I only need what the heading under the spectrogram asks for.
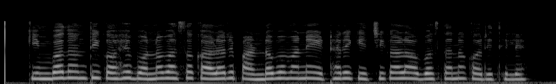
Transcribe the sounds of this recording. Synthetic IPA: kimbɔd̪ɔnt̪ikɔɦebɔnɔbasɔkaɭɔɾepaɳɖɔbɔmaneːʈʰaɾekit͡ʃʰikaɭɔːbɔst̪ʰanɔkɔɾit̪ʰile

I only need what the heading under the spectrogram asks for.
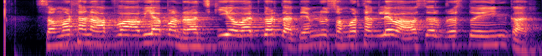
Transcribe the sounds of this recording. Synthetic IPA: səməɾt̪ʰənapʋaːʋjapəɳɾad͡ʒkijəʋat̪kəɾt̪at̪emnũsəməɾt̪ʰənleʋaəsəɾbɾəst̪oeɪŋkaɾ

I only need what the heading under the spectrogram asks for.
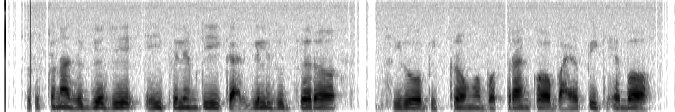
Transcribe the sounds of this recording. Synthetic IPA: suɾut͡ʃɔnad͡ʒoɡjɔd͡ʒeeɦipʰilmʈikaɾɡild͡ʒud̪ʱjɔɾɔ | d͡ʒʱiɾobikɾɔmɔbɔt̪ɾaŋkɔbajɔpikɦebɔ

